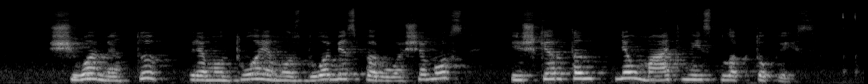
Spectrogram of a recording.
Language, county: Lithuanian, Alytus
